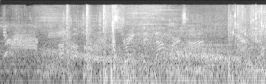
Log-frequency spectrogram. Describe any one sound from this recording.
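A zombie growls up close.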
